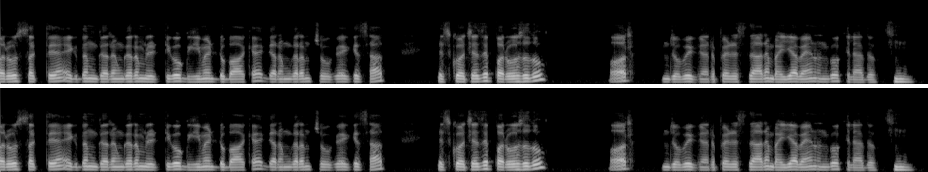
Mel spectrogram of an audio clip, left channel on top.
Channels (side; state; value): both; identical; correlation 1.00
